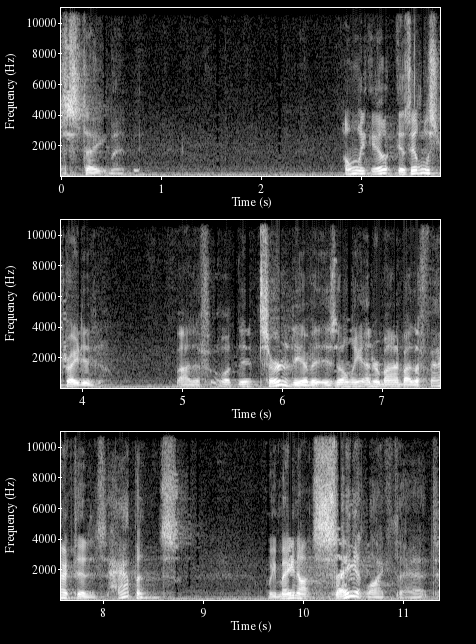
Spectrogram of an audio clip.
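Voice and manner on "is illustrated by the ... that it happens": ordinary talk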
